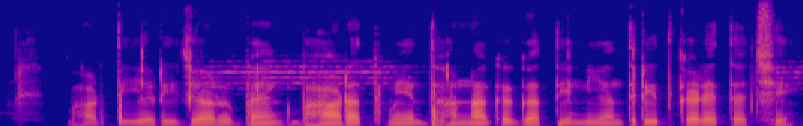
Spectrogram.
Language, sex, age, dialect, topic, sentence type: Maithili, female, 25-30, Southern/Standard, banking, statement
